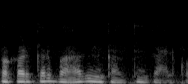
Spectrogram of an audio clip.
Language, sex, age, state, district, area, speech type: Hindi, male, 45-60, Uttar Pradesh, Ghazipur, rural, spontaneous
